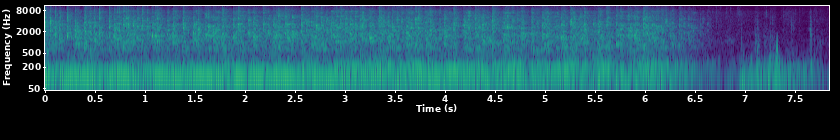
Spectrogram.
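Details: Vehicle, cold start after sitting about one to two months, open pipes with no mufflers: loud, deep, steady idle rumble, even and unbroken firing before shutdown; healthy, normal start and idle.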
